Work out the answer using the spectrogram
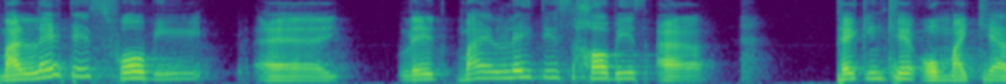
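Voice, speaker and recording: At a very slow pace, a man speaks with a high pitch and lively intonation, leaving long, frequent pauses. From Japan, Shizuoka Prefecture. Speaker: technology executive. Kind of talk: keynote presentation. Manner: halting.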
